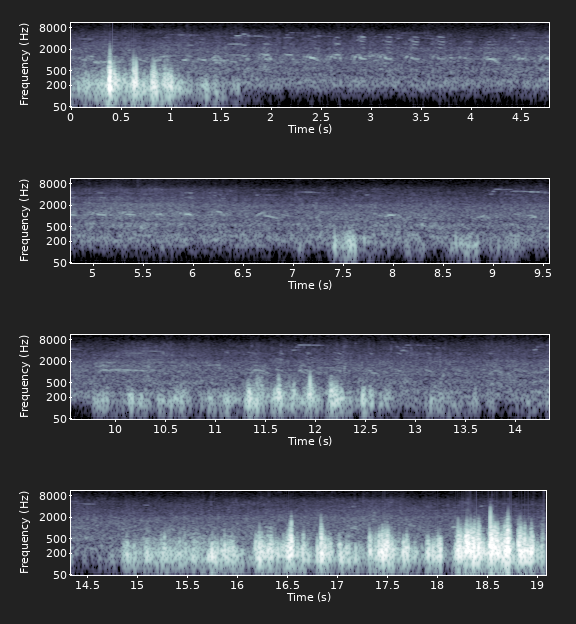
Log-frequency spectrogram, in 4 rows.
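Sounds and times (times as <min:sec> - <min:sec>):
birds chirping: 0:00.1 - 0:15.2.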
